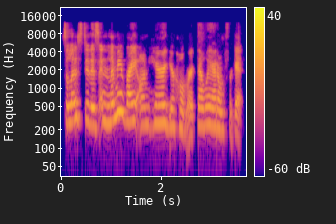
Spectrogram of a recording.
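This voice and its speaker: A woman teaching an herbalism class in a relaxed, chatty way, then leading a guided meditation. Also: on the high side, a little fast. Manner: relaxed, chatty, laughs easily.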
